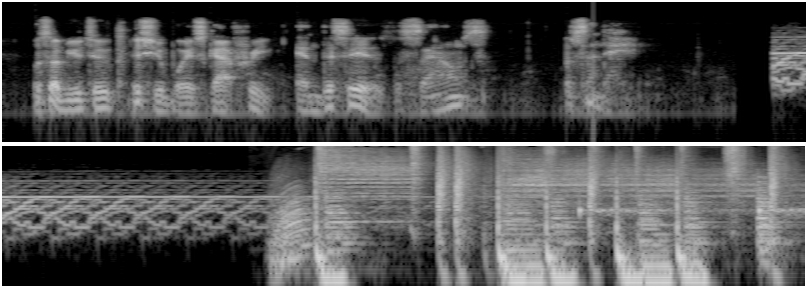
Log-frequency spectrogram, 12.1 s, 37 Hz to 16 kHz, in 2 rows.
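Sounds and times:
high synthesized whistle: 0:05.8 - 0:12.0
warbling electronic tone: 0:09.8 - 0:12.0.

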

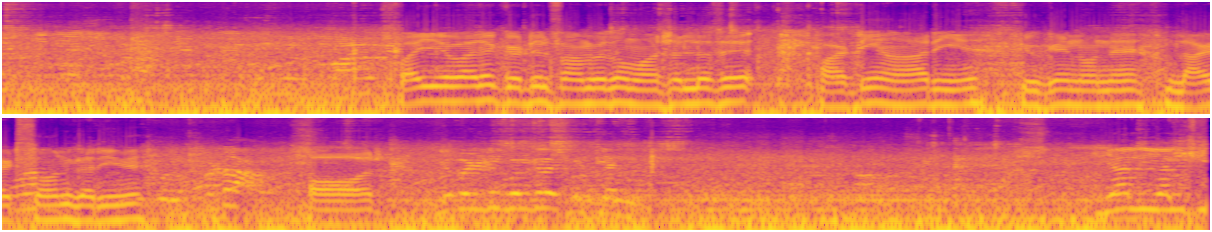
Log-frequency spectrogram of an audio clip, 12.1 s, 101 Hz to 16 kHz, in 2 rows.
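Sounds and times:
indistinct voices: 0:00.0 - 0:12.0
loud low mechanical hum: 0:00.0 - 0:12.0.

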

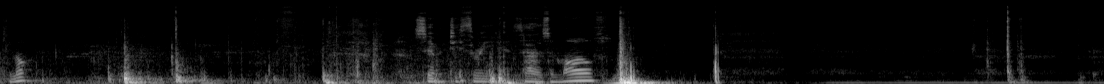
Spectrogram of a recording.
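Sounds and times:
car door opening thunks: 0:06.1 - 0:06.8.

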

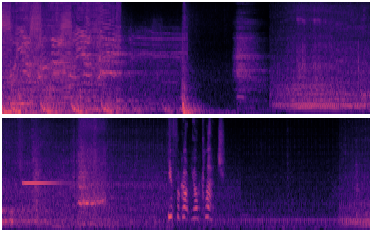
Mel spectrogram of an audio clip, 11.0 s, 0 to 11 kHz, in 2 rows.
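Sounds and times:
dashboard warning beep: 0:05.8 - 0:06.6.

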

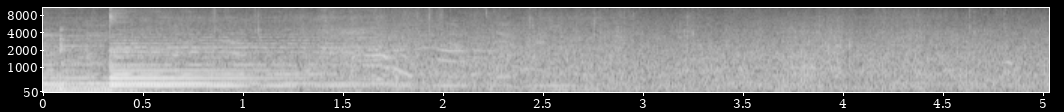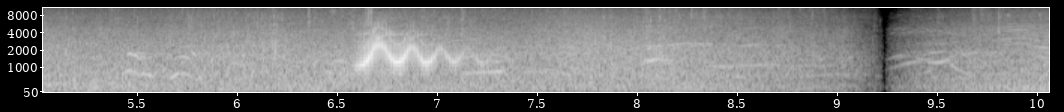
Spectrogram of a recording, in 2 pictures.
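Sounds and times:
wind: 0:00.0 - 0:10.0
water noise: 0:00.5 - 0:10.0
gull calling: 0:06.6 - 0:07.3.

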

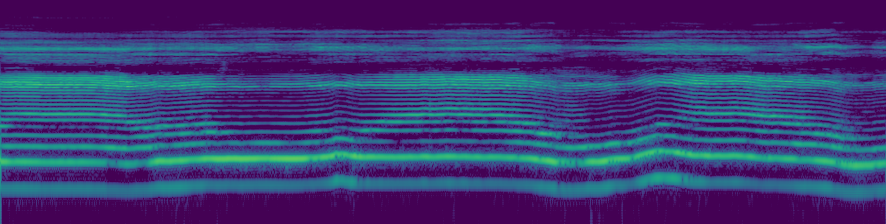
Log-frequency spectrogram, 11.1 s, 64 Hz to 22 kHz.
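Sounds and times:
man imitating whale call: 0:00.0 - 0:11.0.

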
